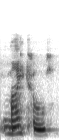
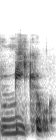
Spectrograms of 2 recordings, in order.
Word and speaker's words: Meikle: call about somebody, George Michael, or not George Michael as in you would think, but George Meikle is probably the correct pronunciation. It's a Scottish surname.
